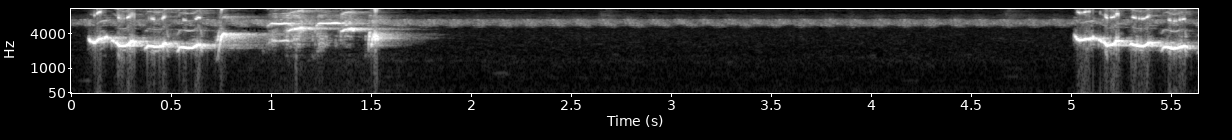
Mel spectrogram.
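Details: Orange-headed thrush song, played as a training song to get silent birds singing again: a burst of rich whistled, warbling notes sliding downward, a long pause over a steady high thin hiss, then the phrase starts again.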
